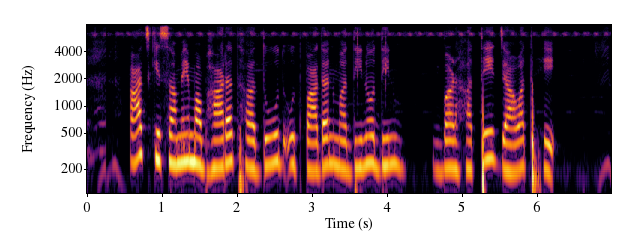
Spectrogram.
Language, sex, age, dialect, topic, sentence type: Chhattisgarhi, female, 18-24, Eastern, agriculture, statement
